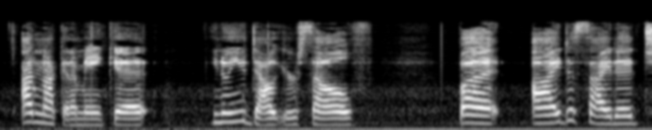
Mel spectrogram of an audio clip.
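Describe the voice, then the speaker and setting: In an animated tone, a woman speaks at a fairly high pitch with ordinary pitch variation. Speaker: direct sales team leader. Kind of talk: live video chat. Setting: in a car. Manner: fast.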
